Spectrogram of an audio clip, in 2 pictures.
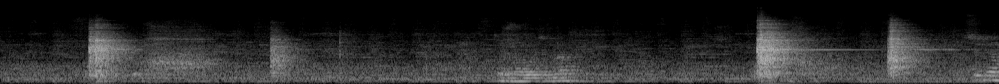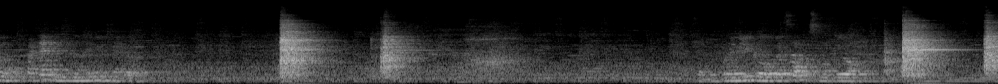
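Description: A heavy barbell clanks down onto the floor.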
